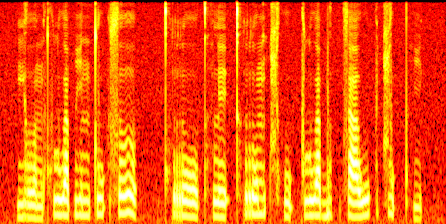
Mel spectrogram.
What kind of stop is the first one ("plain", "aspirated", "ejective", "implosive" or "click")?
aspirated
